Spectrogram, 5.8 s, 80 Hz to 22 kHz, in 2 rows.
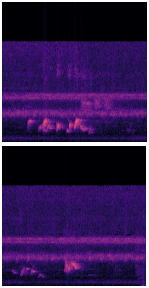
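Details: Red-whiskered bulbul, wild bird threatening a decoy during trapping in Đồng Nai, Vietnam, 30 July 2019. Rich, rapid warbled phrases in two or three bursts, with a steady insect whine and a low thump at the end.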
